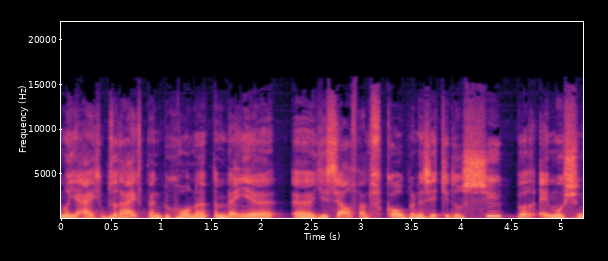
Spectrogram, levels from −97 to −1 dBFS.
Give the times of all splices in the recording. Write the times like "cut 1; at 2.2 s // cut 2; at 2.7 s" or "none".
cut 1; at 1.5 s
